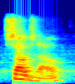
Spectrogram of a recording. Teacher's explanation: so it has two syllables sodzo zeta the zeta your teeth it's a dental your teeth almost vibrate when you say it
